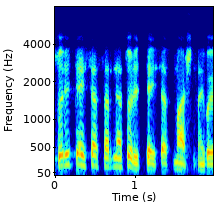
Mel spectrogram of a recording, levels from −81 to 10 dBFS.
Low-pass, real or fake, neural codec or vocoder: 7.2 kHz; real; none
